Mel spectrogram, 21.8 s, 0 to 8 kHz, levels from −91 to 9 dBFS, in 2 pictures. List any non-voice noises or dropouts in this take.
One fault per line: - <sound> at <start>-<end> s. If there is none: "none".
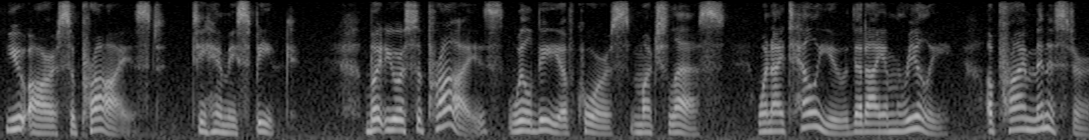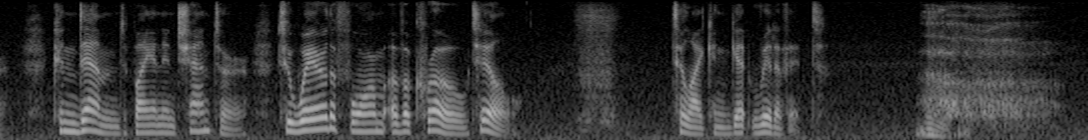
- sniff at 16.6-17.1 s
- sigh at 20.0-21.6 s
